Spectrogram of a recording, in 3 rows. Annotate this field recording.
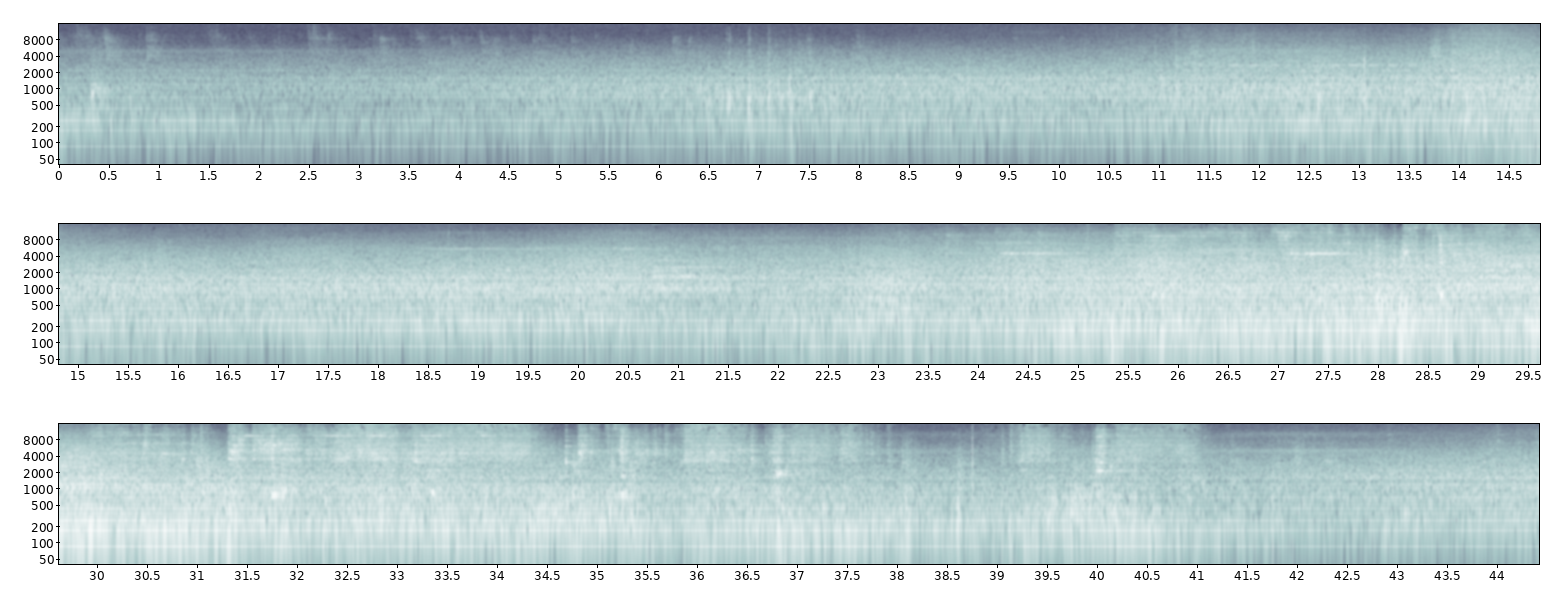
Morning ambience, sunny day. Tech Note : Sony PCM-D100 internal microphones, XY position.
